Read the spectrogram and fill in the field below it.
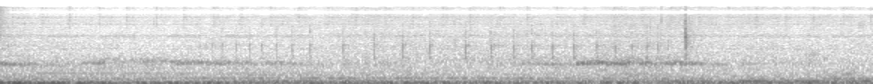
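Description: A game menu ticks rapidly and softly.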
